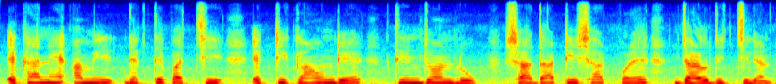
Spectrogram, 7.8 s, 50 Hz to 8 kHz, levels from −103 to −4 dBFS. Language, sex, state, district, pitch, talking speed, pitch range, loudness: Bengali, female, Assam, Hailakandi, 235 Hz, 100 wpm, 225-245 Hz, -16 LUFS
